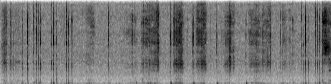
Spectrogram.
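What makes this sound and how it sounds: Long nails scratch and tap the face of a solid cream-white bar of soap with embossed lettering, held up close. The quiet, dry scratching comes as bright, crackly strokes mixed with soft, short taps, each stopping dead with no ring.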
